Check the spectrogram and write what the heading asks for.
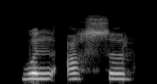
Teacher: This Saad again is a thick and heavy sound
